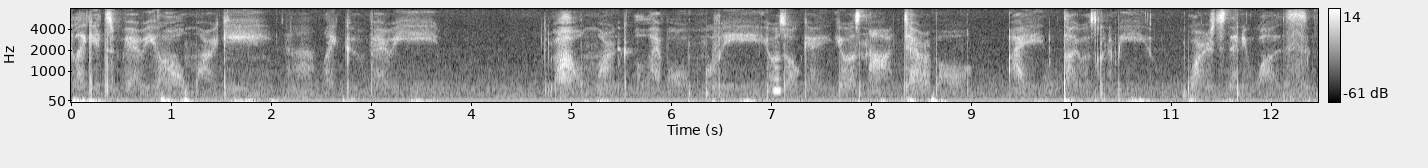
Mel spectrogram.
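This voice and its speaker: Whispering woman, ASMR ramble. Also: low-quality recording. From Brazil. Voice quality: soft breathy whisper. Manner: rambling, casual, backtracking. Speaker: ASMR video creator.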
